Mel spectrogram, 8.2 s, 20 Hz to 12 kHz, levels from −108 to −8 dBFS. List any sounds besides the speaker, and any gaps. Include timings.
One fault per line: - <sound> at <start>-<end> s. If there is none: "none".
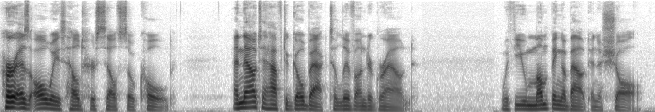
none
